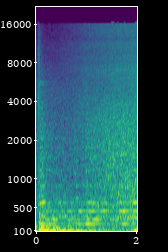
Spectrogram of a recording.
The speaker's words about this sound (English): Oh, no! Water's rising. We need to get higher.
